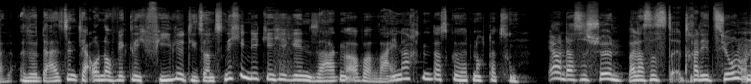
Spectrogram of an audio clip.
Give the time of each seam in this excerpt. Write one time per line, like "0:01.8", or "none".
none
